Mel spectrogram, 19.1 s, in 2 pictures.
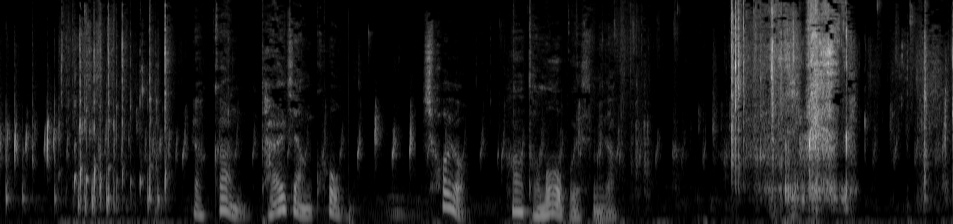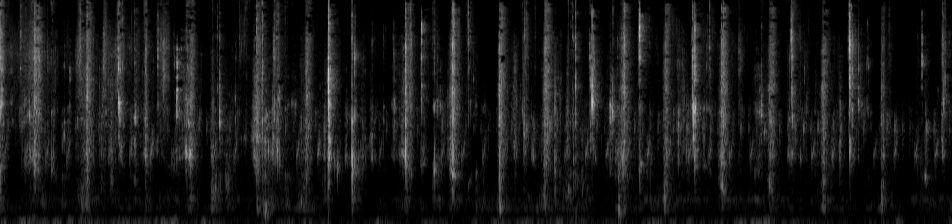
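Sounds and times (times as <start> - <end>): wet chewing: 6.1 - 19.0
juicy bite into fruit: 7.3 - 8.6.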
